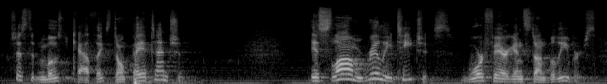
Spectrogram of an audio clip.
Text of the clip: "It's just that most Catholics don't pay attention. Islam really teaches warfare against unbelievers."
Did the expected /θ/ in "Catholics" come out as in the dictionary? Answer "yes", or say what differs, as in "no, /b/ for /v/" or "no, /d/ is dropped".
yes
